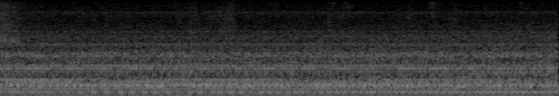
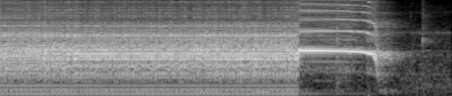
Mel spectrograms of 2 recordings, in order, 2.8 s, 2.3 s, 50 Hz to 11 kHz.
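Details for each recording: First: Cifer 2486 terminal's 8-inch external floppy drive, unused since 1982: quiet, steady low hum with no screaming or rattle after the rear fan's mounting screws were loosened slightly, since tightening them made it scream. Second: Cifer 2486 intelligent terminal, unused since 1982, powered up: a steady hum under a loud, piercing whine that shifts pitch, then dies away. It comes from the failing small 240 V 50–60 Hz 12 W cooling fan; the rest runs fine.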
